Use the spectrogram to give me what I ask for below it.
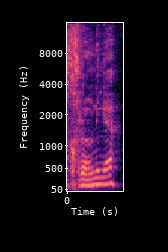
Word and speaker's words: Groningen: Everybody will say Groningen. Because the G, the Dutch G is, although well, a bunch of languages do have the G, but it's not the G that most people can do.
